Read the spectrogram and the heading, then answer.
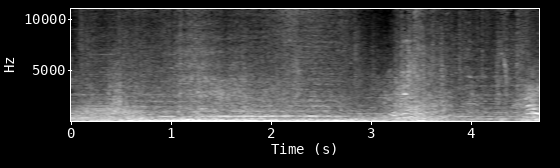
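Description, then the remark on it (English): Loud, violent explosions roar almost continuously aboard a ship, sending a fireball through the engine room and ripping up through the deck: a dense rumbling wall of blasts and crashing debris with deep booming low end and no pauses. “The explosions become ever more violent, sending a raging fireball through the engine room.”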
